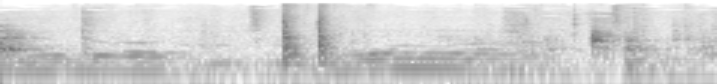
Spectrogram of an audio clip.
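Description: A man's voice making two drawn-out low hums, each about half a second long, rising and falling slightly. Two sharp knocks about a second apart, from wood being handled.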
